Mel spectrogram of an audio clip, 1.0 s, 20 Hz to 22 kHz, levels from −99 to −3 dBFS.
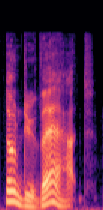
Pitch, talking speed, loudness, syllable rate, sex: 135 Hz, 175 wpm, -15 LUFS, 3.4 syllables/s, male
